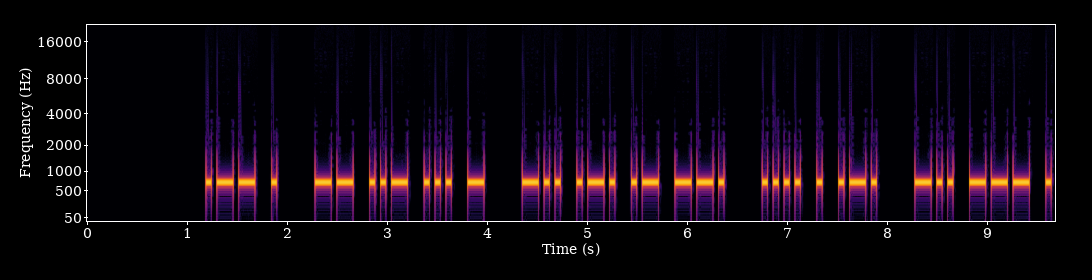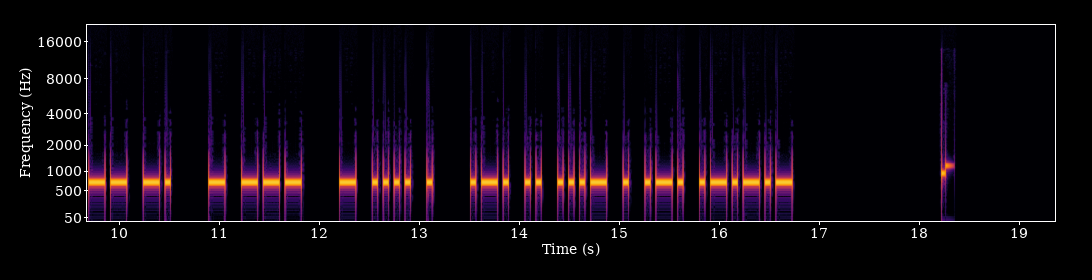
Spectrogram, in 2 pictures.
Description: Morse code, heard as a keyed tone, about 22 wpm, 700 Hz. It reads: WE MUST DRAG HER DOWN TO THE RIVER.
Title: Sentences from Top 1500 Words 22wpm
